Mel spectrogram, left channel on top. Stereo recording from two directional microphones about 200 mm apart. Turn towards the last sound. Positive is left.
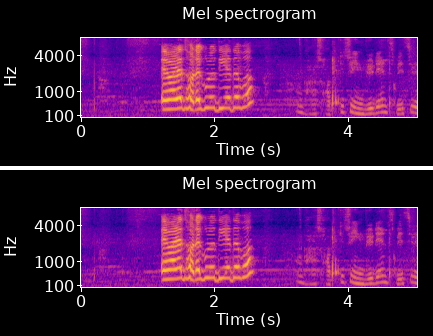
turn(degrees=25)  # may be behind; listen again after turning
